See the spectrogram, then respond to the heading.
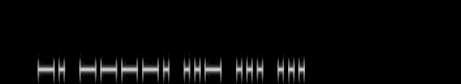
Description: Morse code, heard as a keyed tone, about 22 wpm, 700 Hz. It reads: N9USS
